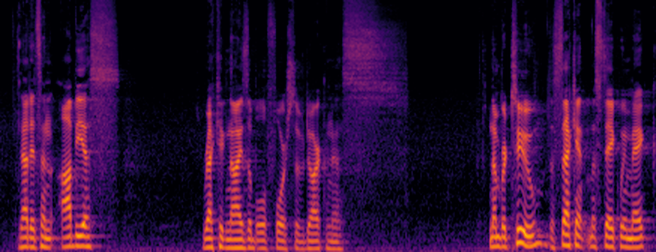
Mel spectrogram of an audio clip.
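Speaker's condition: No condition

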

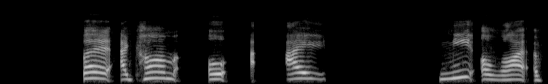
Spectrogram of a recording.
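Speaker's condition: Stuttering; bullied for it in the past; blocks, gets stuck, stutters ordering at drive-through, stutters badly on hard words like disaffiliation; blocks

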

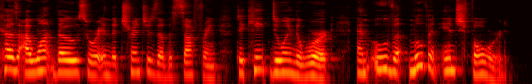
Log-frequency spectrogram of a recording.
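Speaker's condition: No condition

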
